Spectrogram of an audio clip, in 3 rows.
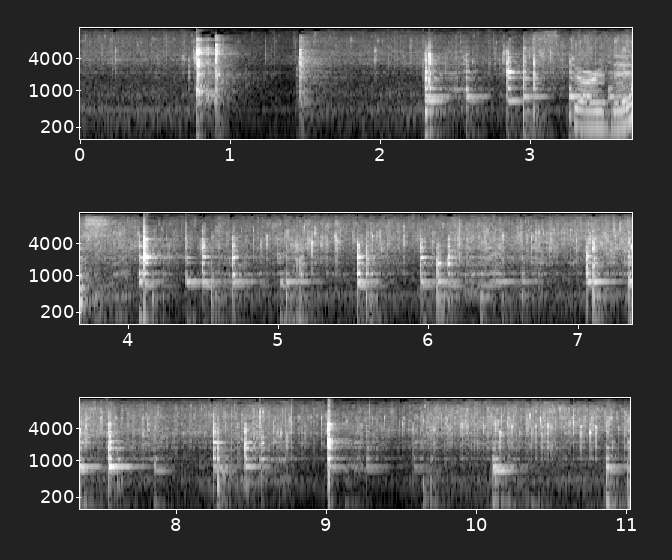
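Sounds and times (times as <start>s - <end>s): oil sizzling: 0.0s - 11.0s
wooden spoon scraping metal pot: 2.3s - 11.0s.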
